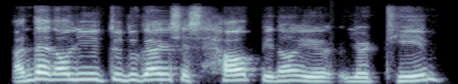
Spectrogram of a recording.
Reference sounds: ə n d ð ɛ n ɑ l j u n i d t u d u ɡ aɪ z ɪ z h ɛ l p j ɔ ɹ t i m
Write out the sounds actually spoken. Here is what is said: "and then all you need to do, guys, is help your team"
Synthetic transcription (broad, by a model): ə n d ɛ n ɑ l j u n i d t u d u ɡ aɪ s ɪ s h ɛ l p j ɔ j t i m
